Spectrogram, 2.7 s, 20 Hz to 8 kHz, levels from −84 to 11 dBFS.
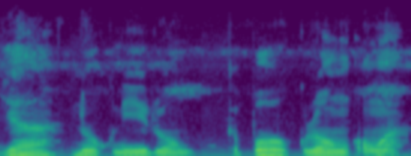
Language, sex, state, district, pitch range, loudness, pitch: Garo, male, Meghalaya, South Garo Hills, 110-130 Hz, -17 LUFS, 120 Hz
